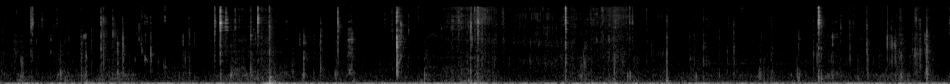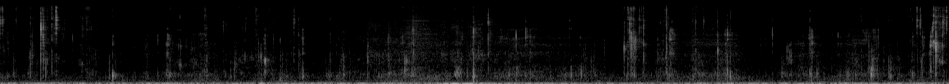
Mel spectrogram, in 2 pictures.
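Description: A person chewing and biting French fries, with many short, scattered crunches.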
